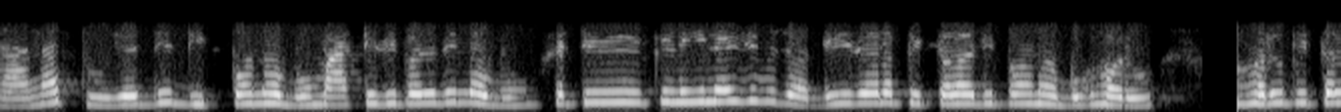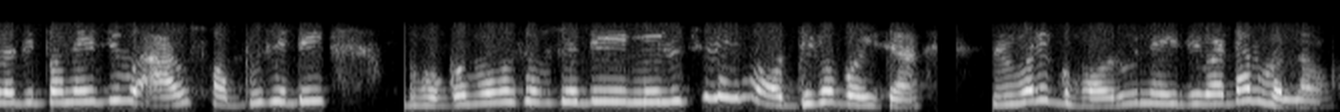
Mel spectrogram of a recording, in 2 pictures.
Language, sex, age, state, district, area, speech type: Odia, female, 60+, Odisha, Jajpur, rural, conversation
